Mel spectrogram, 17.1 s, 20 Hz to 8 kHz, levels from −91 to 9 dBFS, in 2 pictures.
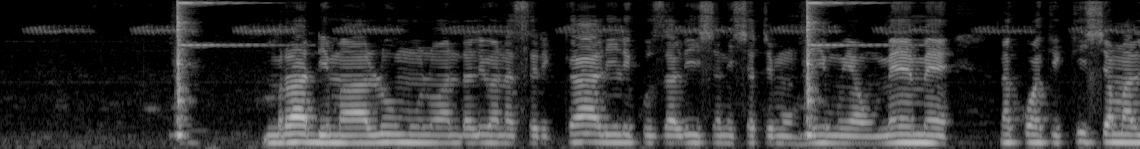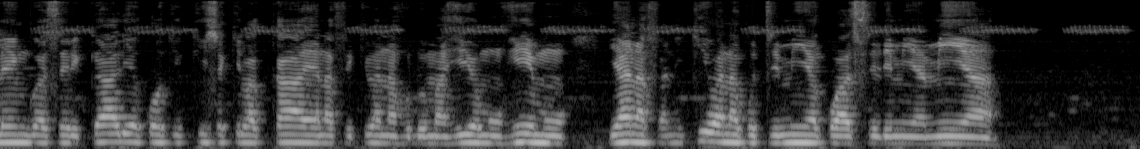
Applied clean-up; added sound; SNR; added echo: none; Microwave oven / Bell; 3 dB; none.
